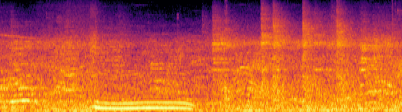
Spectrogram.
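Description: A man's low, closed-mouth "mmm" of enjoyment while chewing, held on one steady pitch for about a second.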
